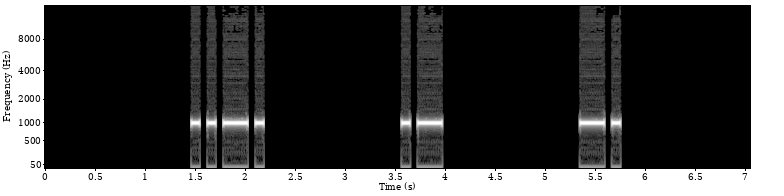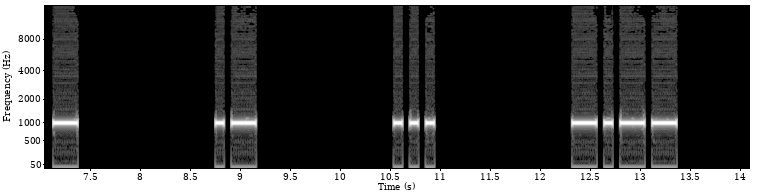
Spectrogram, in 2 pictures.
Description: Morse code, heard as a keyed tone, about 15 wpm, spaced as for 5 wpm, 1000 Hz. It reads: FANTASY
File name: qotdfiles / 5wpm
